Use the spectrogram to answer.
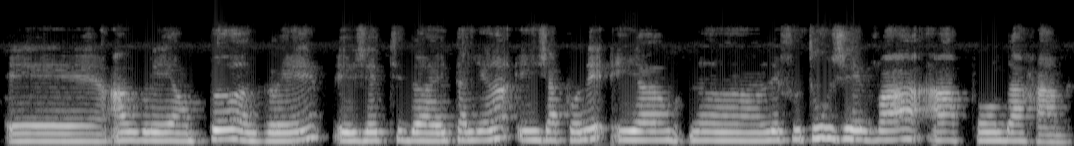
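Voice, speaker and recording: Woman guest, mid pitch, halting learner's conversation. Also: steady tone, dark tone, muffled recording. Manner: hesitant, simple phrasing. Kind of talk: casual chat in a learned language.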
